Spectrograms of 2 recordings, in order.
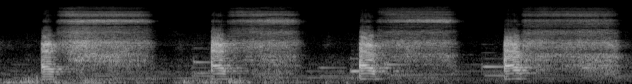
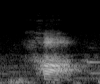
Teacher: এই উচ্চারণটা হচ্ছে উপরের দাঁত আর নিচের ঠোঁট লেগে যাবে আর এই দাঁতের ভেতর দিয়ে একটা বাতাস বের হবে খেয়াল করেন এফ এফ এফ এফ not ফ অলওয়েজ এফ ফ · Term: f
